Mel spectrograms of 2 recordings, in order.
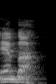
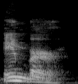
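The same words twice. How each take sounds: First: It is said in a Boston accent. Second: It is said in the speaker's plain accent.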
